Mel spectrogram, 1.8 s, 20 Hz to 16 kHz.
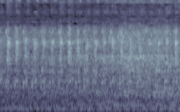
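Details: Yamaha Mio i 125 scooter at 2,641 km, idling: a rough, loud engine note with a quick, regular metallic knock from a worn connecting rod and crank bearing, not the tensioner another mechanic blamed.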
